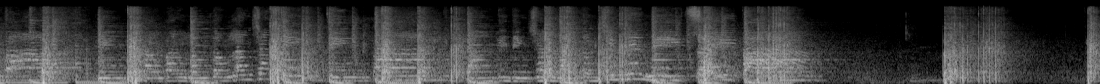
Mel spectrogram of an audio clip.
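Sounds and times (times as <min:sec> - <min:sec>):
festive song: 0:00.0 - 0:08.6.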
